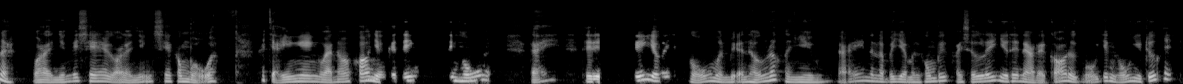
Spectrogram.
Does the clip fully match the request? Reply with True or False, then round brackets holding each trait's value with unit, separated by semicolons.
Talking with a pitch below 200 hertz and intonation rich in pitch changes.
True (135 Hz; 6.0 semitones)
